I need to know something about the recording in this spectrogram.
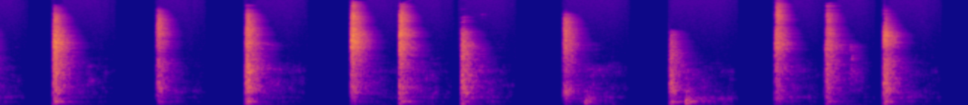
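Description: Sneaker soles striking a concrete floor in a clogging double toe step: about a dozen sharp taps at an uneven, slow pace, some in quick pairs.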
